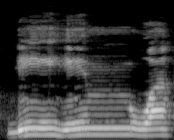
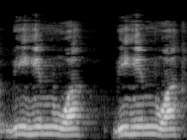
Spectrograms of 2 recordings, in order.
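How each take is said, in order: First: Slow بهم و with the m fully sounded; clear meem before waw. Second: Quick بهم و with the m made only by lips; meem without nasal resonance. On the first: Teacher warns meem may vanish before waw, slow distinct recitation. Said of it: "ميم مظهرة". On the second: Teacher shows the faulty meem, hurried lip-only m. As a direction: swallow the nose part of m before و. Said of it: "أتيت بالمخرج الشفوي ولم تأتي بالمخرج الخيشومي". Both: Shown as a demonstration.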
